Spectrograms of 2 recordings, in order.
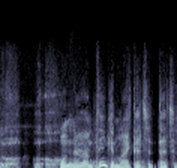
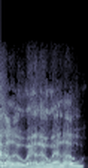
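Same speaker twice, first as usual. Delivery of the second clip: British bobby; 4 semitones higher than usual. Pretend.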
